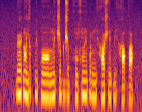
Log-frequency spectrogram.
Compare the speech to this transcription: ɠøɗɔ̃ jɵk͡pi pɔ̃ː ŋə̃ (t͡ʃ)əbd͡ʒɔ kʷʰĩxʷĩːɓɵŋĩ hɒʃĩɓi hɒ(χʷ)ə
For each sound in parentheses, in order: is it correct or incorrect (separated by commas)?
correct, incorrect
